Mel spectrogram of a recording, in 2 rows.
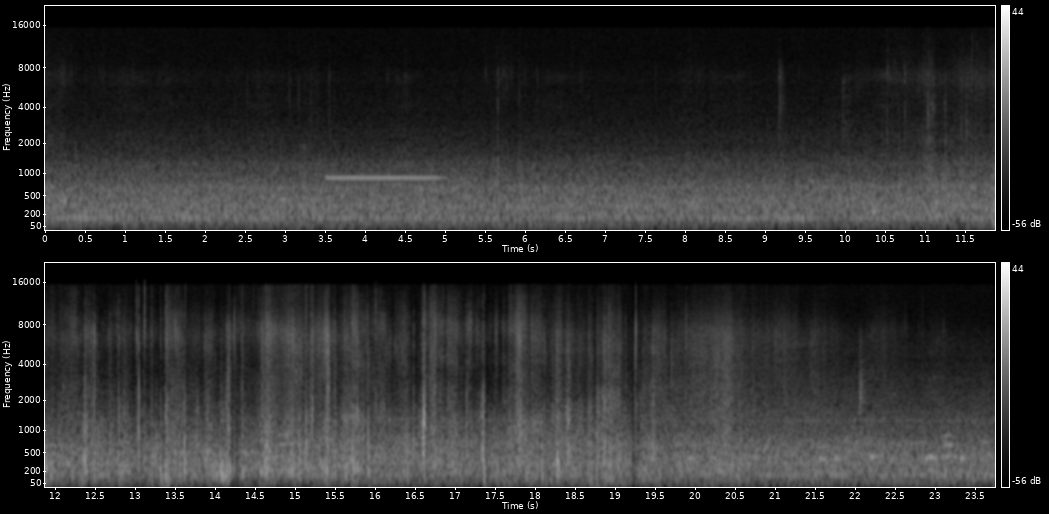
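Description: Interior of a Mercedes-Benz Citaro C2 articulated natural-gas (NGT) bus: a steady engine hum, with a single beep lasting about a second and a half about four seconds in. From about twelve seconds on, a run of sharp knocks and clatter sounds over the hum.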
